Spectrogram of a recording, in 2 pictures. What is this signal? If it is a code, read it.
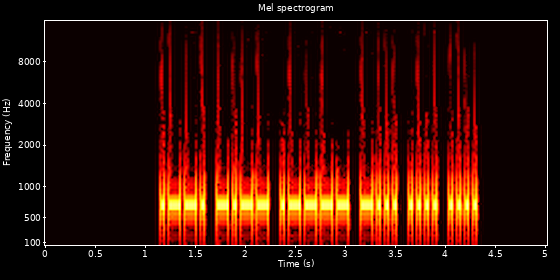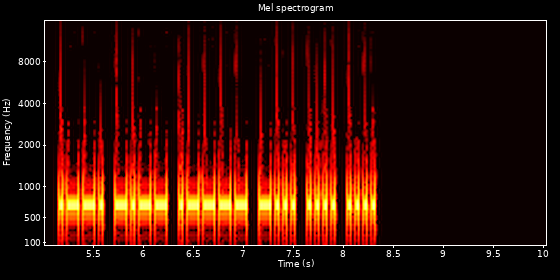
Morse code, heard as a keyed tone, about 32 wpm, 700 Hz. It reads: PY1BHH PY1BHH
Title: DXCC-100 Call Signs - 6 Characters - Repeated 2x - 30wpm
